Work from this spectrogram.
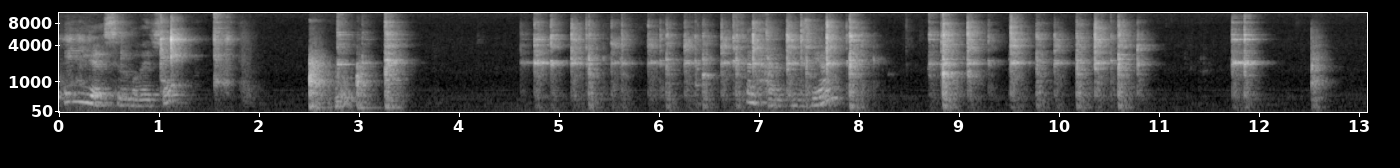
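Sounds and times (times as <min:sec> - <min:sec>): spoon clinking against cup: 0:04.6 - 0:08.1, 0:11.7 - 0:12.2
spoon knocking on cup: 0:04.6 - 0:08.1.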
